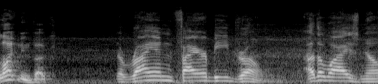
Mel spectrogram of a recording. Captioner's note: soundbite of archived recording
